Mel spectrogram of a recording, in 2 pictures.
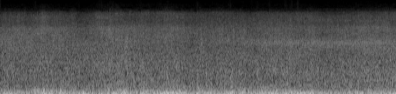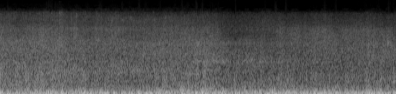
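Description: Wind buffeting the microphone of a moving bicycle: a steady low rumble.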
